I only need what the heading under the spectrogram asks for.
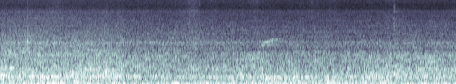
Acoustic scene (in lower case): crowded indoor space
